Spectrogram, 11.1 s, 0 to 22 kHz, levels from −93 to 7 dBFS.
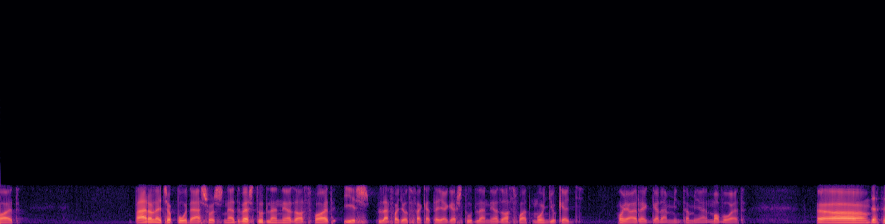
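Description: Telephone-band speech with no technical faults to report.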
